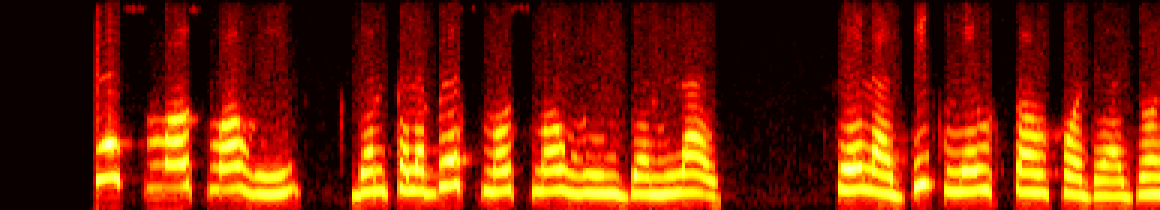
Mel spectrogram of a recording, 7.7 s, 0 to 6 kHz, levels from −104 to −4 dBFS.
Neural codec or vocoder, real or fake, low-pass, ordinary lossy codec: none; real; 5.4 kHz; Opus, 32 kbps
